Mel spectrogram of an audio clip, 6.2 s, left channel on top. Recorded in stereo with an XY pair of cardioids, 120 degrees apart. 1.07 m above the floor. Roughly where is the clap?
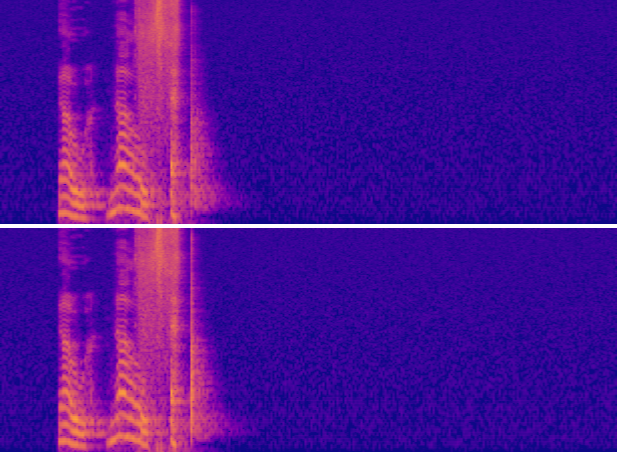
Ahead right.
